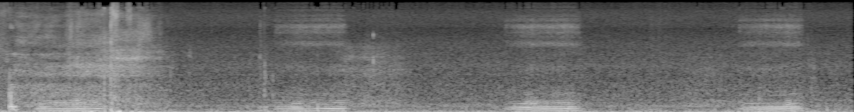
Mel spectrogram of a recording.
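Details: A sleeping brindle English Mastiff puppy snores indoors: deep, rumbling snores in regular bursts about every two to two and a half seconds, four clear snores in all, with a brief rustle near the start.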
